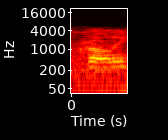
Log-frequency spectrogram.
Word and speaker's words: Crowley: about was Alistair Crawley he likes to have his name pronounced Crowley to rhyme with holy and uh the Satan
